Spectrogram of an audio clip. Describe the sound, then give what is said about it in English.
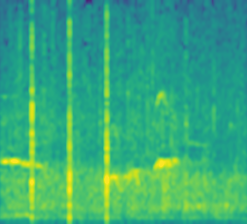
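An audience at a Bible talk applauds a welcomed guest. A full, steady wash of clapping runs throughout, with three sharper, louder claps standing out near the start. “Let's give our guest a great hand.”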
